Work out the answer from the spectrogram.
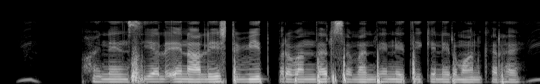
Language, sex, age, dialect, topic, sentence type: Magahi, male, 18-24, Central/Standard, banking, statement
